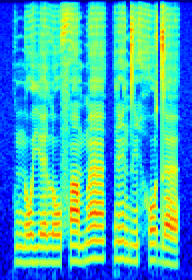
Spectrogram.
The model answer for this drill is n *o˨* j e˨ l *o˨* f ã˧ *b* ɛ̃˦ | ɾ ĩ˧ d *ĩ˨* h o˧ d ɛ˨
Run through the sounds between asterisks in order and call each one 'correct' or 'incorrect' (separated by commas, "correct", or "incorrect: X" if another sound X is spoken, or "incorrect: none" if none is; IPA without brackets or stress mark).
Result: correct, correct, correct, correct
